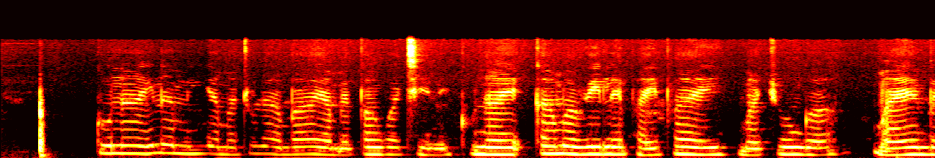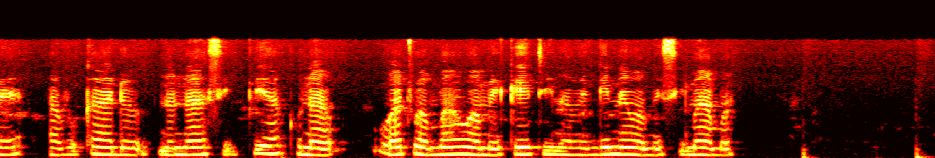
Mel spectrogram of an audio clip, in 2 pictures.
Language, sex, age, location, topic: Swahili, female, 25-35, Kisumu, finance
